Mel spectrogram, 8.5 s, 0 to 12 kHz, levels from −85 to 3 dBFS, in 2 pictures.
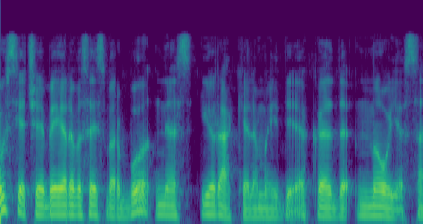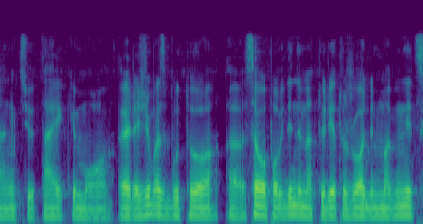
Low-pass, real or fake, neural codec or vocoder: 7.2 kHz; fake; codec, 16 kHz, 4.8 kbps, FACodec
